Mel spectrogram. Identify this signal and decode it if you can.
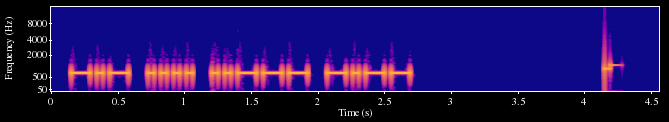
Morse code, heard as a keyed tone, about 25 wpm, 700 Hz. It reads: KH2Y
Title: USA Call Signs - 4 Characters - 2x Character Spacing - 25wpm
